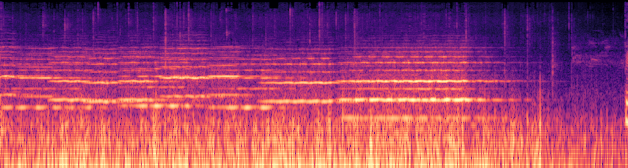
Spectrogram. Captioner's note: music continues playing; paper burns and fire crackles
